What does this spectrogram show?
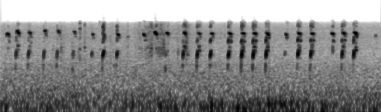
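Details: Young Northern harriers during a family feeding; steady runs of sharp, nasal chattering notes, about four a second, with brief pauses between bursts over faint background hiss.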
